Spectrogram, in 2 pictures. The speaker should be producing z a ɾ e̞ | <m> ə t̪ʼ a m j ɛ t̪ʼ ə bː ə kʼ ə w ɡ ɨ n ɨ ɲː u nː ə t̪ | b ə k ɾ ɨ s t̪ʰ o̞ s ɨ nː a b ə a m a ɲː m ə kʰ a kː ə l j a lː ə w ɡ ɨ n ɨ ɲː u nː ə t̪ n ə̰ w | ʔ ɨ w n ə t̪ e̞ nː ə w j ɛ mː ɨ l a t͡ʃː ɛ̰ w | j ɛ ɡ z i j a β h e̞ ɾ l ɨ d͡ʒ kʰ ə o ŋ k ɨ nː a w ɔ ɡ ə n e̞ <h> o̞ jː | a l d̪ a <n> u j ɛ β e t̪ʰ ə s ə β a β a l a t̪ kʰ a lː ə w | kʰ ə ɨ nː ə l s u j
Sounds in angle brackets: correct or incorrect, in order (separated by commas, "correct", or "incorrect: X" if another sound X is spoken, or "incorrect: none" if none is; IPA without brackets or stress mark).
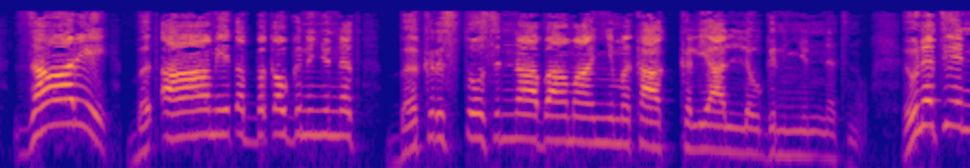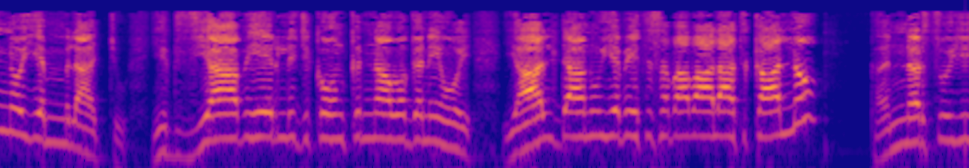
incorrect: b, correct, correct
